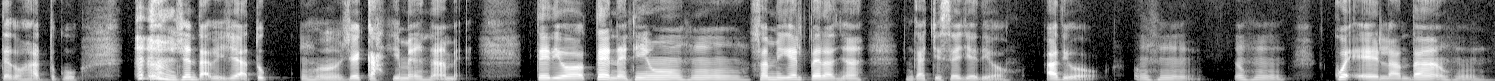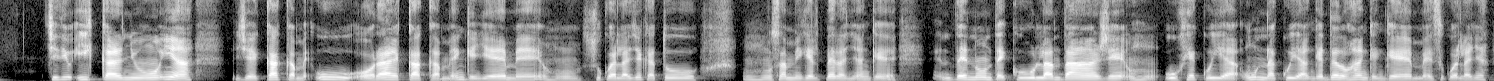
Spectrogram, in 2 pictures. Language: Huitepec Mixtec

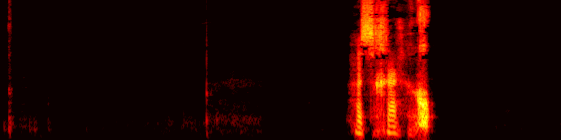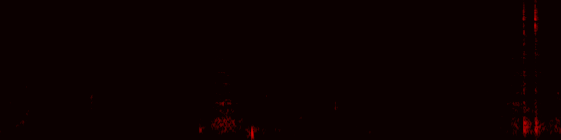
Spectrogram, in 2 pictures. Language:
Tlingit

